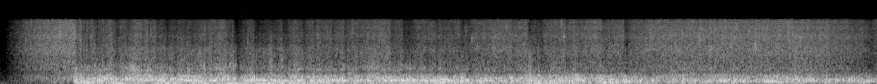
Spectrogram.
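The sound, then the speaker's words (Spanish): Thunder and a heavy rainstorm break over a school playground during recess, with a loud, dense roar of rain that starts abruptly and stays steady throughout, and deep thunder rumbling underneath. “un terrible trueno sacudió el patio de la escuela y una tormenta se desataba sobre los niños que estaban en el recreo.”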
